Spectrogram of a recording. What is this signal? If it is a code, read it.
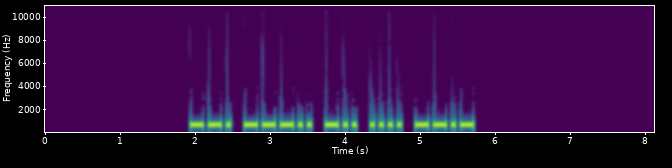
Morse code, heard as a keyed tone, about 20 wpm, 700 Hz. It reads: G8DHQ
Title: DXCC-100 Call Signs - 5 Characters - 20wpm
